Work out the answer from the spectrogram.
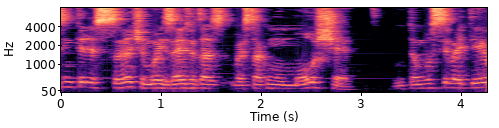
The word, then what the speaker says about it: Moshe: Então, o mais interessante, Moisés vai estar como Moshe.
